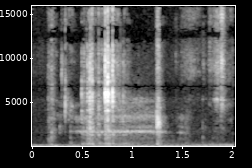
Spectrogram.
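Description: Faint handling of small resin model-kit parts: a few light clicks and a soft rustle as one piece is put down on a cutting mat and another picked up, over a low steady hum.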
